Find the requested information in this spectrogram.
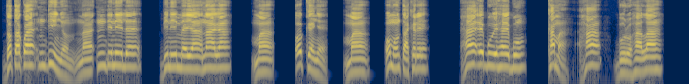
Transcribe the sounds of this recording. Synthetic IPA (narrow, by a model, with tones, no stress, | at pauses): dɔ˦ta˦kʷa˦n̩˦di˦i˨ɲo˨m̩˨na˨n̩˦dɪ˦niː˦le˦ | bi˦ni˦me˦ja˦na˦ɣa˦ | ma˨ | o˦ke˨ɲḛ˨ | ma˨ | ʊ˦mʊ˨n̩˦ta˨kɪ˦ɾɪ˦ | ɦa˦e˦ɡ͡bu˦i˦ɦe˦e˦ɡ͡bu˦ | ka˦ma̰˨ | ɦa˦ | bu˨ɾʊ˨ɦa˦laː˦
